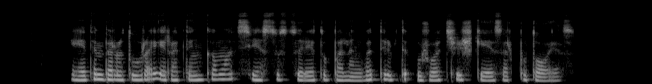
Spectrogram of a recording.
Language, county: Lithuanian, Kaunas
